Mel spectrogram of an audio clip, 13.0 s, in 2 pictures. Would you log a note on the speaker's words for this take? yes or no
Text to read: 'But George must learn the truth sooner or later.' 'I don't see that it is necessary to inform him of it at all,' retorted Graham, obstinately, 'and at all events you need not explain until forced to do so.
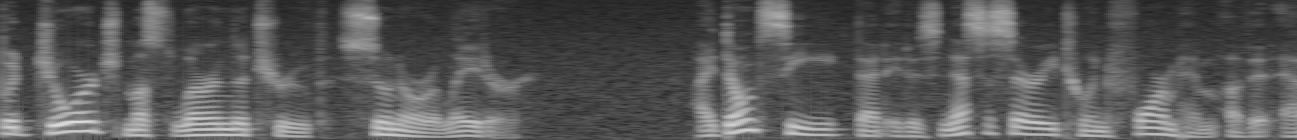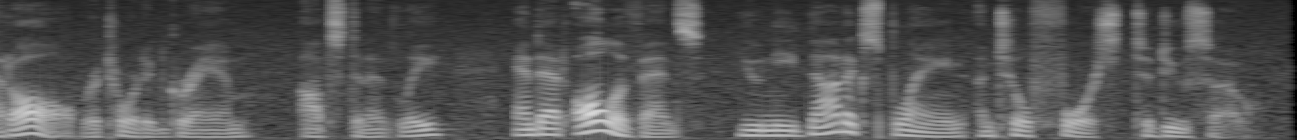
no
